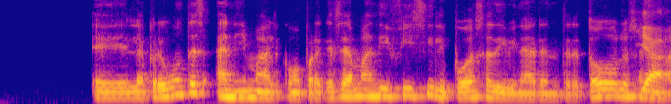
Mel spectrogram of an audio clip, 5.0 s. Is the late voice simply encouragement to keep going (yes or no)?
no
